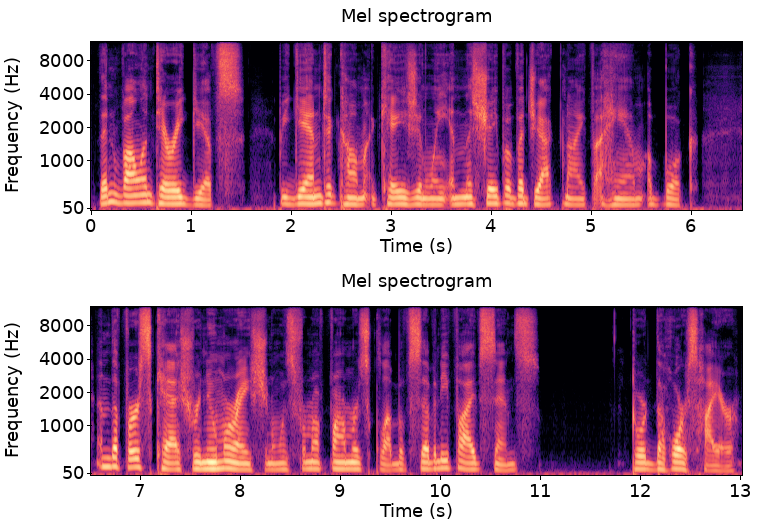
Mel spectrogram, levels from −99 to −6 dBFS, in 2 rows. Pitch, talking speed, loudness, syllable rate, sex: 130 Hz, 165 wpm, -20 LUFS, 5.0 syllables/s, male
